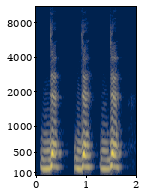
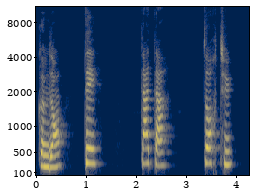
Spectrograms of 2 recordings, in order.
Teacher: c'est la même chose que le thé mais la différence c'est la vibration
